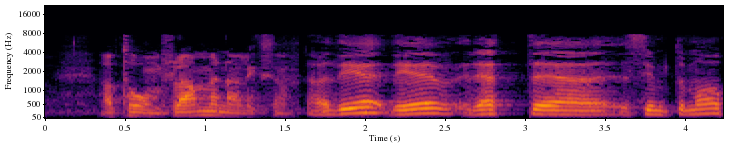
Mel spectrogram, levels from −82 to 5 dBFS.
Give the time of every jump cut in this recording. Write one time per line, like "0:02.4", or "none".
0:01.6

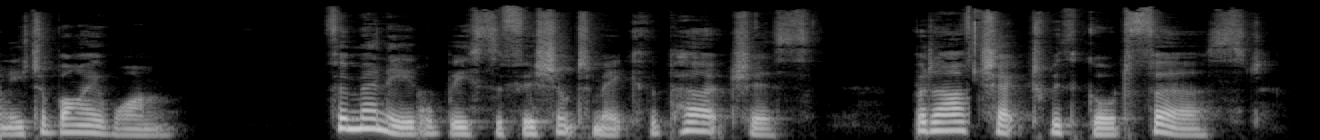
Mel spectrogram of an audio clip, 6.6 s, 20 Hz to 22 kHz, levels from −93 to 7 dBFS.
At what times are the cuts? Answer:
0:02.1
0:02.9
0:04.8

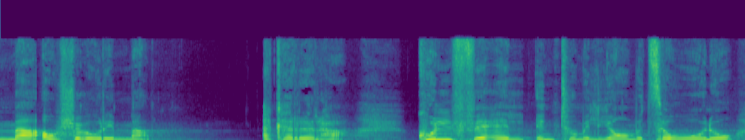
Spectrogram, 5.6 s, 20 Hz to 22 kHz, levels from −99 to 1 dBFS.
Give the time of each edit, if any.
none

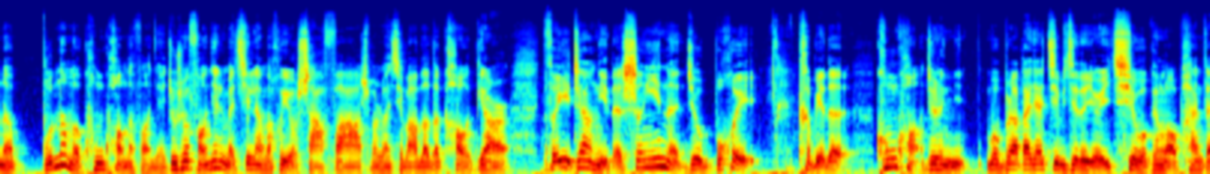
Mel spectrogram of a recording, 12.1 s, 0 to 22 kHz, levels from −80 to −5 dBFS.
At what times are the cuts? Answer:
0:05.4
0:08.7

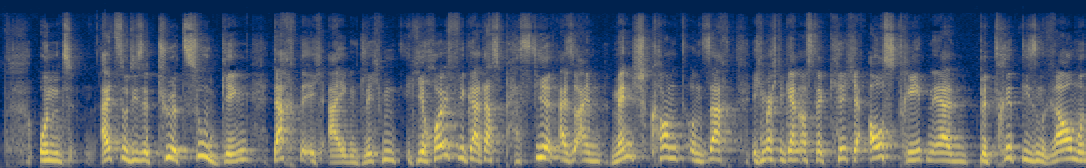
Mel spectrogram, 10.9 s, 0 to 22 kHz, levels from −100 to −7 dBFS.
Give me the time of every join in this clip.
0:04.0
0:06.0

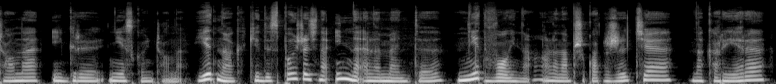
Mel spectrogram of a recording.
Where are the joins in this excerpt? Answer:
0:04.8
0:06.0

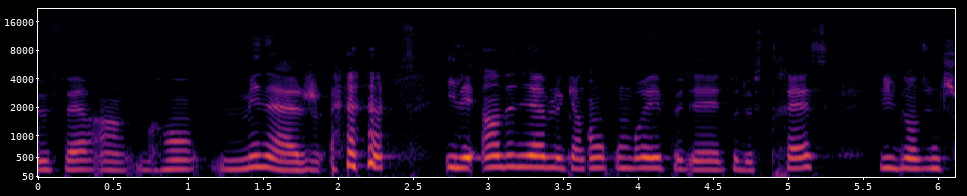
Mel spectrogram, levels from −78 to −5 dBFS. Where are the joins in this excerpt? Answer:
0:03.6
0:04.6

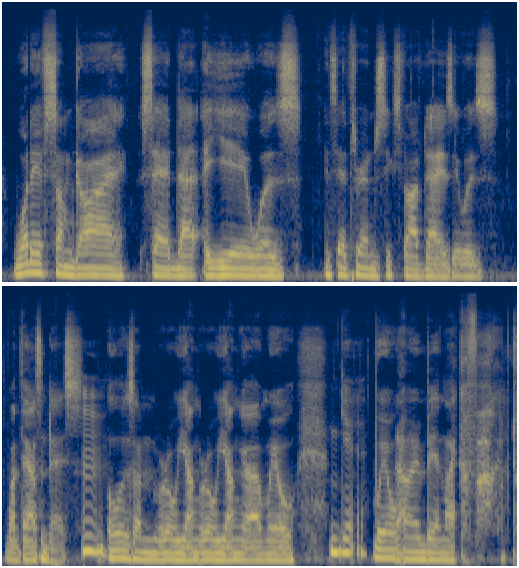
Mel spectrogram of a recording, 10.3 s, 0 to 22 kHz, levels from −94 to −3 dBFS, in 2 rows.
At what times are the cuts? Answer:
0:07.1
0:09.1

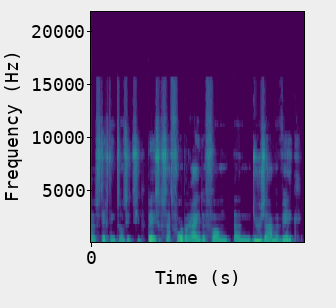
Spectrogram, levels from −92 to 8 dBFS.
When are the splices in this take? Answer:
0:01.0
0:01.6
0:03.2

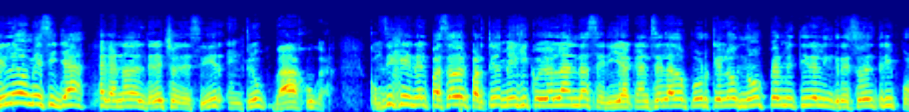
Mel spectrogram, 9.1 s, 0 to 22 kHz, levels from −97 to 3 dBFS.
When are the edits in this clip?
0:01.0
0:02.4
0:03.8
0:05.0
0:07.4
0:07.7

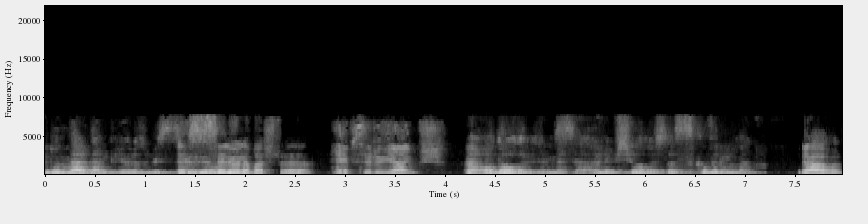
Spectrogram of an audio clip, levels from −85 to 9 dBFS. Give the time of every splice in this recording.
0:02.7
0:04.1

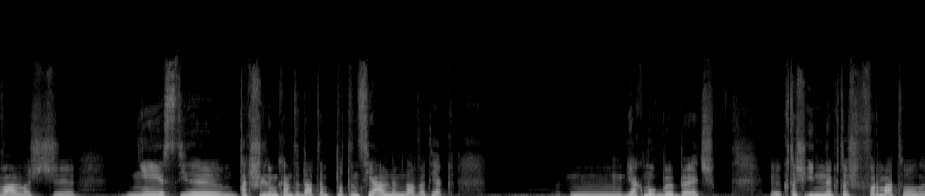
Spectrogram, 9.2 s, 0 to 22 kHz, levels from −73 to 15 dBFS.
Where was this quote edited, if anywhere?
0:05.6

